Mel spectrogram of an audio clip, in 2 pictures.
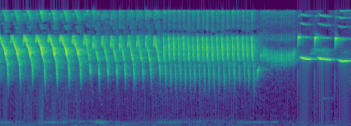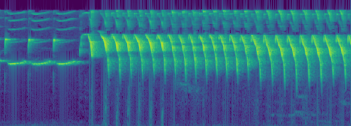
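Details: Canary; training song; song for training young canaries to sing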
